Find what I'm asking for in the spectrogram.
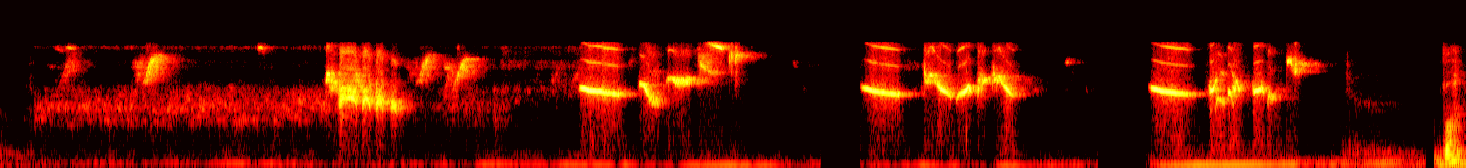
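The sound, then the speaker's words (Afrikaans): A Diederik cuckoo calls repeatedly and loudly, each burst a run of rising, whistled notes, with short pauses between phrases and no other voices. “En dan is daar nog 'n alombekende om ons huise Dian Frederik.”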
